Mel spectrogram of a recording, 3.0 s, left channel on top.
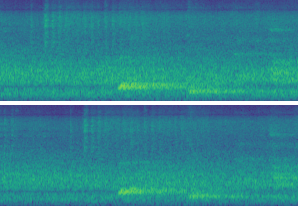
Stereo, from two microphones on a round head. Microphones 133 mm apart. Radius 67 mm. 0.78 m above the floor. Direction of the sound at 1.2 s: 15° left (ahead or behind).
